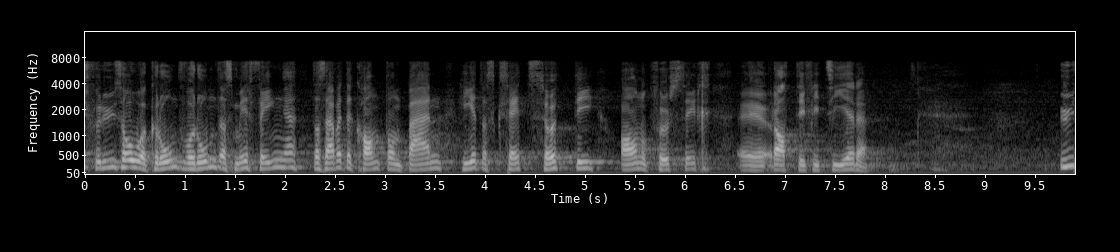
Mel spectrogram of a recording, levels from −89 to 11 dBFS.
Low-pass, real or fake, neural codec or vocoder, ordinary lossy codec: 7.2 kHz; real; none; none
